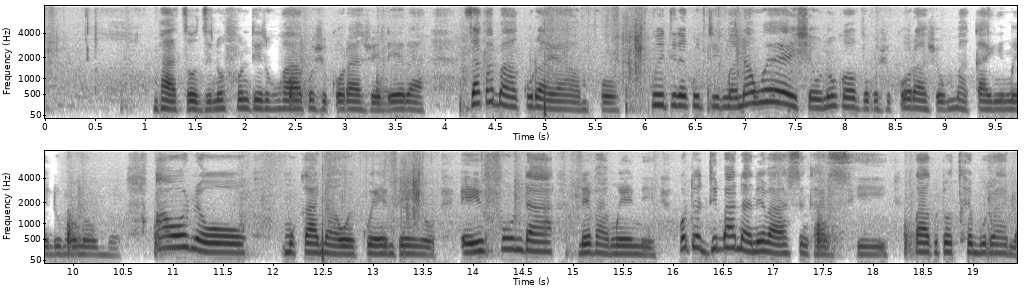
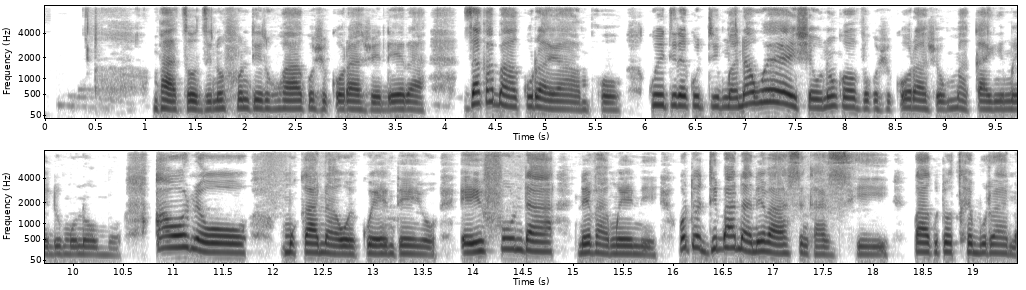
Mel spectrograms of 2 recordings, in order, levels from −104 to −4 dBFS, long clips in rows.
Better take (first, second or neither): second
